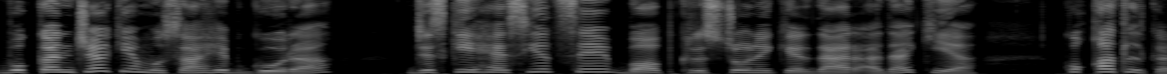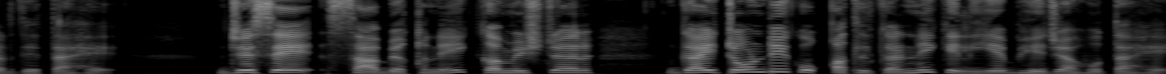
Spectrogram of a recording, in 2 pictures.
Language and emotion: Urdu, neutral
